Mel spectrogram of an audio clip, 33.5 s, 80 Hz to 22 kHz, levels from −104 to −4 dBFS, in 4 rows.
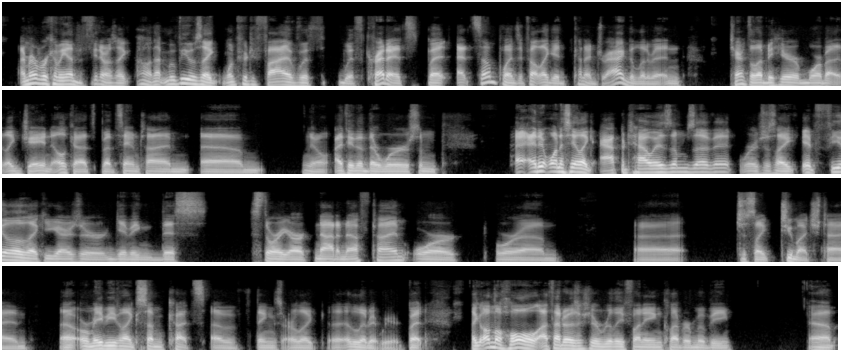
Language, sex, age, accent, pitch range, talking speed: English, male, 20-39, American, 85-115 Hz, 235 wpm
